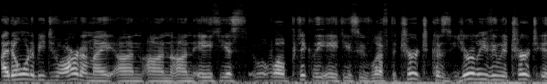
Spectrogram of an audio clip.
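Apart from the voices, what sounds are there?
No everyday noises stand out.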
